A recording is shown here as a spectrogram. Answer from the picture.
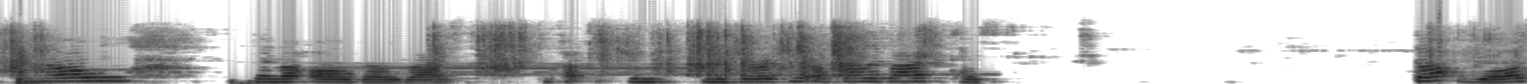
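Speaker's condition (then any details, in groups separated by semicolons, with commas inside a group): No condition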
